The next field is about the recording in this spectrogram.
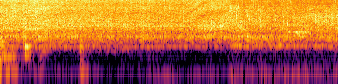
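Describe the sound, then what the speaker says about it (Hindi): Chicken pieces frying in a pan for Peshawari chicken biryani, giving a steady, close, broadband sizzle with a few soft stirring knocks and no talk. "अब मैं डाल रही हूँ इसमें चिकन। इसको भी फ्राई करेंगे अच्छी तरह।"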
